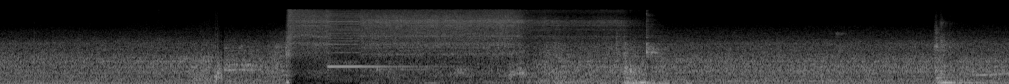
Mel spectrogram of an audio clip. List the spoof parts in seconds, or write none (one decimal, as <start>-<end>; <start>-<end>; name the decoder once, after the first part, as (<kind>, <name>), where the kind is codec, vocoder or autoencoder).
2.8-3.6 (autoencoder, DAC-VAE)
